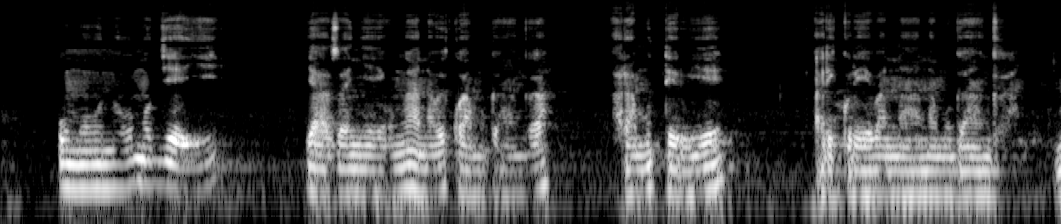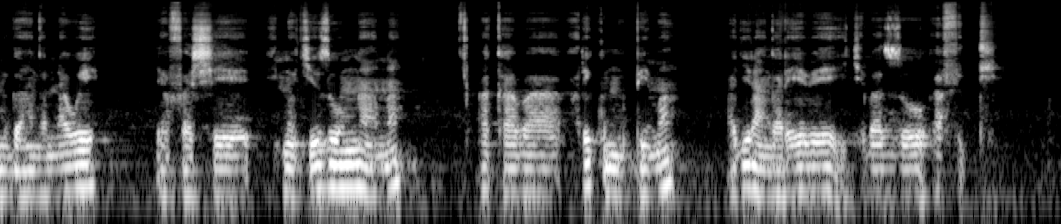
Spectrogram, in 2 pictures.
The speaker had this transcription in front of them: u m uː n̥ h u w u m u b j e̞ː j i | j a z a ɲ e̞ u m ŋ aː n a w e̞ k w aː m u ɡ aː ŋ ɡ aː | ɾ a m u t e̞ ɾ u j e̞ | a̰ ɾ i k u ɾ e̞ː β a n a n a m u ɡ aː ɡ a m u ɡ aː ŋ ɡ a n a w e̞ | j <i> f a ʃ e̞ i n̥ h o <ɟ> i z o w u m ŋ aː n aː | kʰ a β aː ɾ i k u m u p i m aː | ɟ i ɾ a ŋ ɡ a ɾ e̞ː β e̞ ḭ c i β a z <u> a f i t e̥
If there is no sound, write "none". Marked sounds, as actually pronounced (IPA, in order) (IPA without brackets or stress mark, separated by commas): a, c, o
